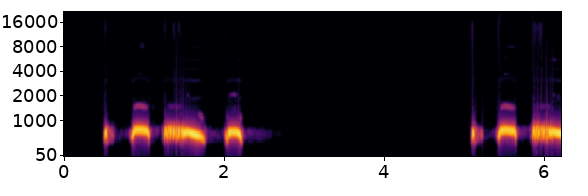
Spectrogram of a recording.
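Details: Spotted dove used as a decoy bird, giving the stuttering 'cà lăm' coo style: a few short clipped low notes then a longer drawn-out falling coo, the phrase repeated after a few seconds of silence.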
